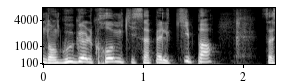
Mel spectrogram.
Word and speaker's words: Keepa: ajoutez une extension dans Google Chrome qui s'appelle kippa ça s'écrit keepa et bah dès que vous l'avez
